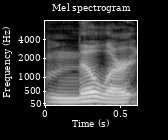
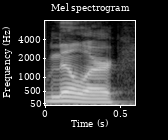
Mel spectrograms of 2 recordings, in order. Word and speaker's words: Millar: And I previewed this story that about Mark Millar. And as soon as I said Millar, Joe corrected me and said, no, it's Millar.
